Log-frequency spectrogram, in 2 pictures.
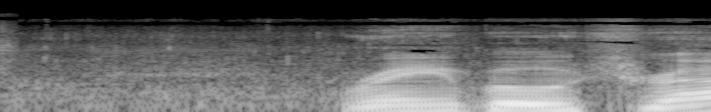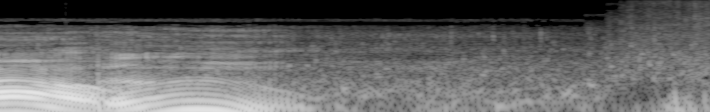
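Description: Four deep, drawn-out growling sounds, each rising and then falling in pitch, from about two and a half to seven and a half seconds in. They stand over a faint low background hiss.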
